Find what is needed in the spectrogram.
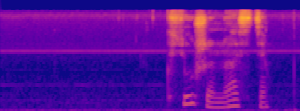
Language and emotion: Russian, neutral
